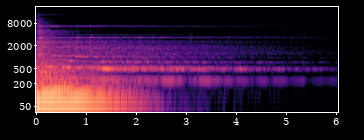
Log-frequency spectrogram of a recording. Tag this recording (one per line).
creepy
digital
drama
dramatic
electronic
haunted
hit
horror
metal
scary
sci-fi
shock
sinister
spooky
sting
surprise
suspense
synth
terror
thrill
